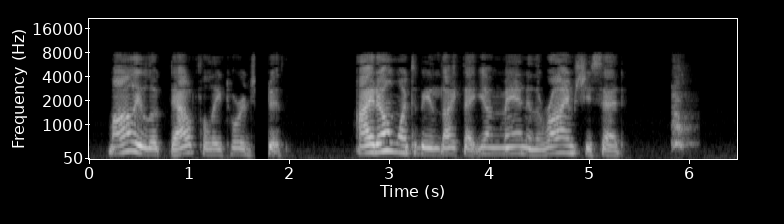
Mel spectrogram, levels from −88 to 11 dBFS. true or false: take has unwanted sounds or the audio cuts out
true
